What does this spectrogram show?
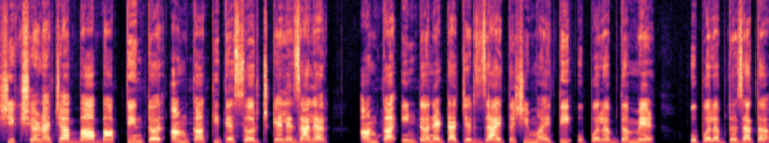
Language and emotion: Goan Konkani, neutral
